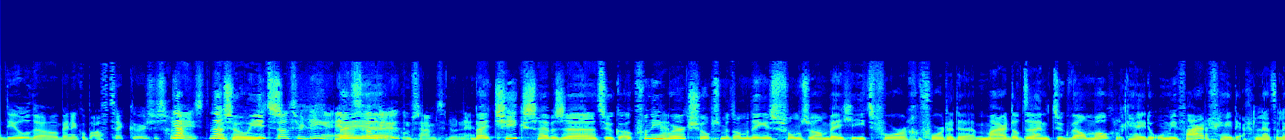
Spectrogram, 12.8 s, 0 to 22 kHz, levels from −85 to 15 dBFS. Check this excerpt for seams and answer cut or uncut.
uncut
